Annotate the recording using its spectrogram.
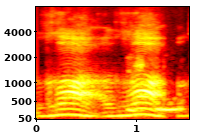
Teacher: একটু গলার মধ্যে আওয়াজটা বাজবে যেহেতু এটা গলার অক্ষর।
